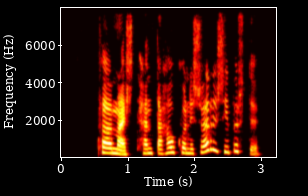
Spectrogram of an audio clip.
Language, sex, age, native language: Icelandic, female, 20-29, Icelandic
